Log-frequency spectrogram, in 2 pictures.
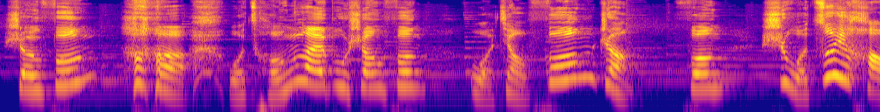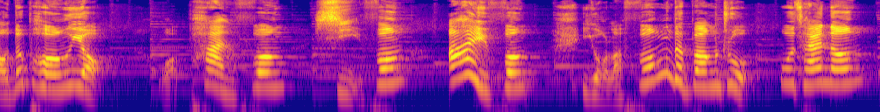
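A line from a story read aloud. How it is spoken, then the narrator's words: Chuckling. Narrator (Chinese): 大蜈蚣呵呵一笑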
